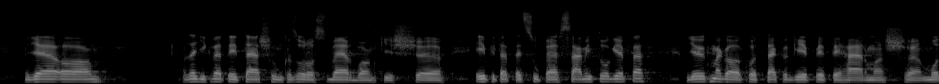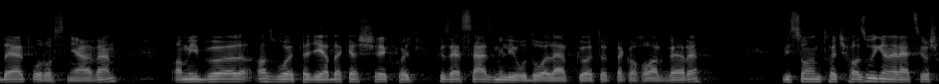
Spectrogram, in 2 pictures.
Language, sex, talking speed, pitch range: Hungarian, male, 125 wpm, 110-125 Hz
